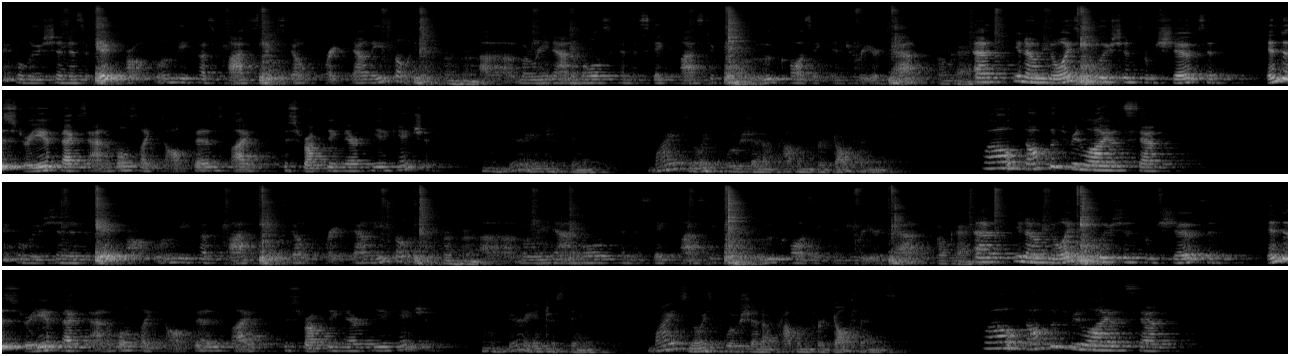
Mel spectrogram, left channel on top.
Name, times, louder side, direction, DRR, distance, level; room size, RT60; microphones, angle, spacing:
voice 1, 0.1-4.1 4.8-7.0 7.5-9.1 9.7-12.2 12.6-15.4 15.7-17.2 22.7-24.4, left 2 dB, 60° left, 5 dB, 0.4 m, -38 dB
sound 1, 0.6-1.3 1.9-3.0 3.5-4.5 5.0-5.9 6.6-7.7 8.2-9.3 9.5-11.6, right 1 dB, 15° right, 0.8 m, -40 dB
voice 2, 4.4-4.9 9.3-9.8 17.7-18.8 19.3-21.8, right 1 dB, 70° right, 3 dB, 0.6 m, -45 dB
4.3 x 2.1 x 3.3 m, 0.95 s
head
